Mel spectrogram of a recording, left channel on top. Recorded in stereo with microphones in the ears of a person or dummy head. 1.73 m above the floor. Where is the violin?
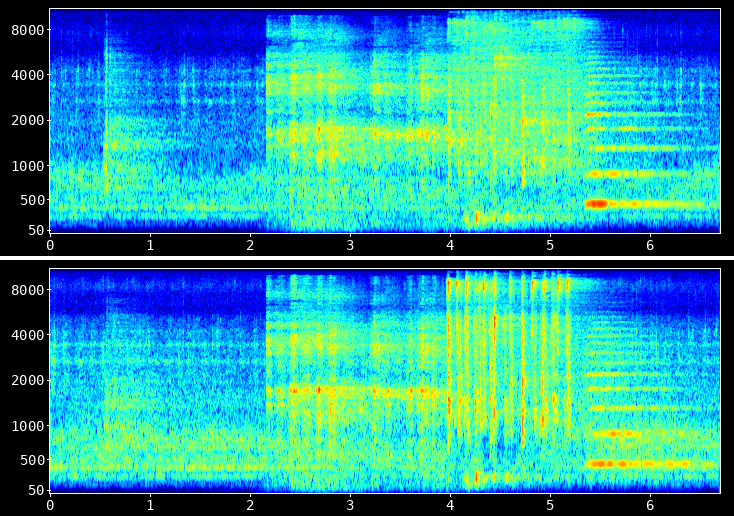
60° left (ahead or behind), 2.5 m.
